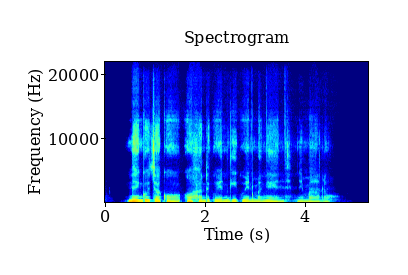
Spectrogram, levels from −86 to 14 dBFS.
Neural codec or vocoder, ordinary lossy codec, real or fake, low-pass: codec, 44.1 kHz, 7.8 kbps, DAC; none; fake; none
